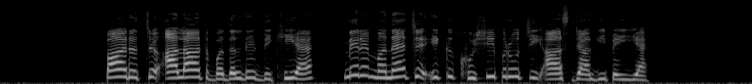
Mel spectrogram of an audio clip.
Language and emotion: Dogri, happy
